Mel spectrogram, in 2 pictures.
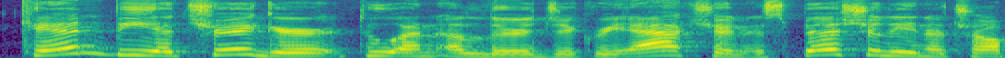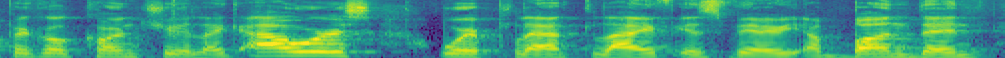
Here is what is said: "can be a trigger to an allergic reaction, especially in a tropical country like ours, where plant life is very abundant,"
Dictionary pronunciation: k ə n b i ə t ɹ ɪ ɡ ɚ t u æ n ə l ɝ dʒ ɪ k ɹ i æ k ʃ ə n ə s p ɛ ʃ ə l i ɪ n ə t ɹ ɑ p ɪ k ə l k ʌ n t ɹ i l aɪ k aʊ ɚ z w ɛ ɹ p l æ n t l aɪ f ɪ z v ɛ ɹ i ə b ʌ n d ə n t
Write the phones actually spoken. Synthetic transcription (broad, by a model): k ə n b i ə t ɹ ɪ ɡ ɚ t u æ n ə l ɝ dʒ ɪ k ɹ i æ k ʃ ə n ə s p ɛ ʃ ə l i ɪ n ə t ɹ ɑ p ɪ k ə l k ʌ n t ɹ i l aɪ k aʊ ɚ s w ɛ ɹ p l æ n t l aɪ f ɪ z v ɛ ɹ i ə b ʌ n d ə n t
